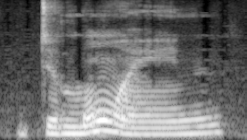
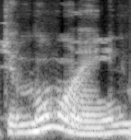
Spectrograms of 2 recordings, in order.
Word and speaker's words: Des Moines: say Ian is in Des Moines with a coin or I've got a coin in Des Moines because it Rhymes it'll help you remember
